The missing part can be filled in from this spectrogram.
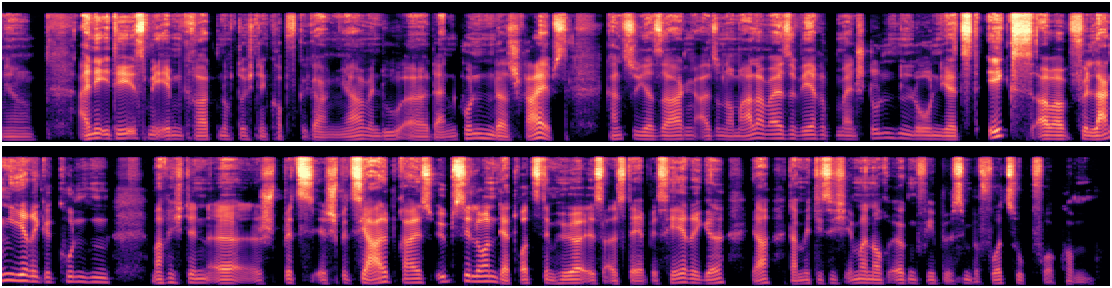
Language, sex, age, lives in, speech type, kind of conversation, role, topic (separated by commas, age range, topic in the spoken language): German, male, 55-59, Germany, conversation, advice, advisor, Warum sehe ich trotz harter Arbeit keinen Fortschritt?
